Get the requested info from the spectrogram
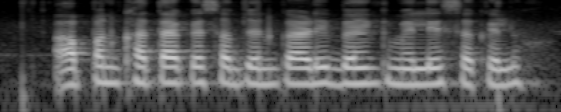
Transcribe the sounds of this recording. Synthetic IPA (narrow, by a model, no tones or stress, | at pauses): əpənkʰat̪akesəb̚ʱd͡ʒənkaɾibɛ̃ŋkmelesəkelo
